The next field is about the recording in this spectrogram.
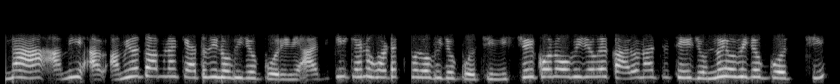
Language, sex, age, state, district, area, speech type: Bengali, female, 30-45, West Bengal, Nadia, rural, conversation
